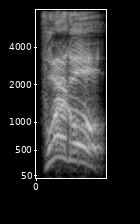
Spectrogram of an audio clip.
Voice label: auto on fire es; Sniper; "¡Fuego!"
